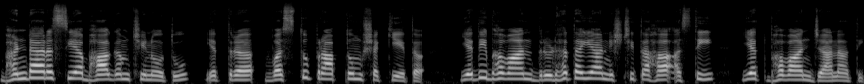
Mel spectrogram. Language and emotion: Sanskrit, neutral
